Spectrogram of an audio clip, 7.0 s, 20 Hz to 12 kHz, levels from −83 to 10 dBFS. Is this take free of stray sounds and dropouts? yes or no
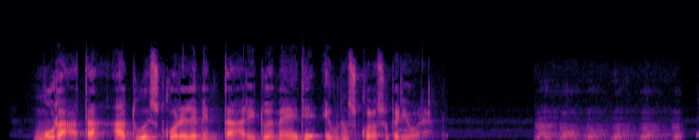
no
